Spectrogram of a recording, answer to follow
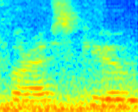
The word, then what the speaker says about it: Florescu: Florescu, could I ask you, is that how you pronounce it?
